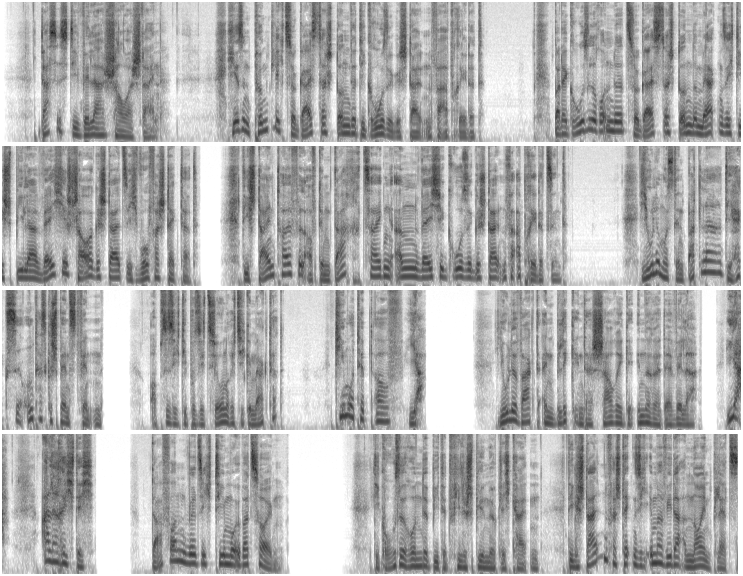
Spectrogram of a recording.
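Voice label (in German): Erzählung, deutsch Männer; sprecher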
